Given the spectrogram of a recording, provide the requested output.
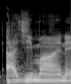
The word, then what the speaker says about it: Agyeman: And you can also follow me on Facebook, Nana, N-A-N-A. Last name is Ajiman, A-G-Y-E-M-A-N. And also follow me on Snapchat, at Nana Man. So it's spelled N-A-N-A underscore M-A-N.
